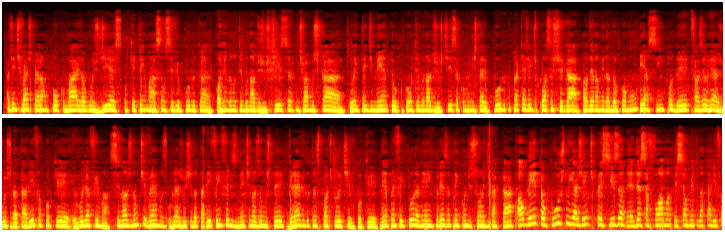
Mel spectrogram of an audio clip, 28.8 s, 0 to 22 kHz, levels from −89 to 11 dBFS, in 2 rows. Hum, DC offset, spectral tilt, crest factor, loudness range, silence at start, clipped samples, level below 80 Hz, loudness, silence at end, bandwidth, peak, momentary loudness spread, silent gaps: none; under 0.1%; -8.5 dB/octave; 12 dB; 2 LU; 0.1 s; under 0.1%; -42 dBFS; -13 LUFS; 0 s; 12.5 kHz; 0 dBFS; 5 LU; none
